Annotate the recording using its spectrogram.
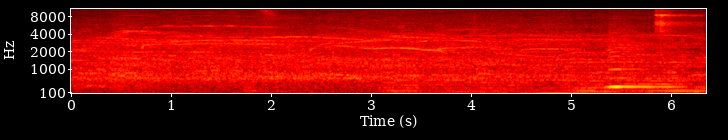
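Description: A live band plays the soft instrumental opening of a pop song. Faint wavering tones come first, held low notes enter about three seconds in, and a louder sustained note sounds near the end.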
